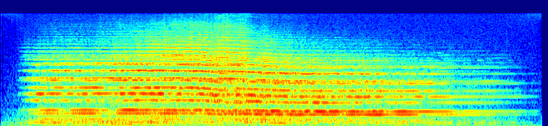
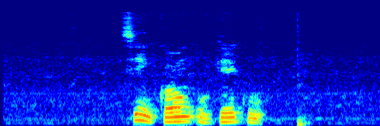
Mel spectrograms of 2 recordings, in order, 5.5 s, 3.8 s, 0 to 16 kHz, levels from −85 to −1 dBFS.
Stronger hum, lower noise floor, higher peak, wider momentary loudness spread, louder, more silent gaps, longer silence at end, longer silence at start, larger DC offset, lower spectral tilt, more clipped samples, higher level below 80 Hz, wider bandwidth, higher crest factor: neither; second, -36 dBFS vs -60 dBFS; about the same, -4 dBFS vs -6 dBFS; second, 15 LU vs 25 LU; first, -13 LUFS vs -25 LUFS; neither; second, 0.3 s vs 0.75 s; second, 0.2 s vs 1.25 s; first, 0.4% vs under 0.1%; second, -4 dB/octave vs -8.5 dB/octave; neither; first, -40 dBFS vs -54 dBFS; about the same, 11 kHz vs 11 kHz; second, 12 dB vs 22 dB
